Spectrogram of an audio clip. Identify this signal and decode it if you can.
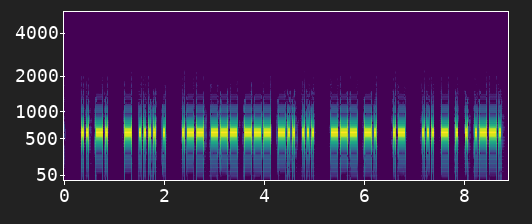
Morse code, heard as a keyed tone, about 25 wpm, 600 Hz. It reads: IN THE WOODS ON A STEEP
